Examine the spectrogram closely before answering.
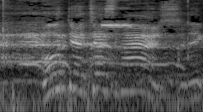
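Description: A volleyball is spiked with a sharp slap.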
